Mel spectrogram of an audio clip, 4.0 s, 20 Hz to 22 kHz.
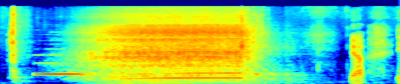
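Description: Makita DLM432 36-volt cordless lawn mower, running on two 18 V batteries, starting up. A short steady tone comes as it switches on, then the blade motor winds up to a steady whir for about a second and a half, then spins down and stops. It starts because both batteries are now fitted; on one battery it would not run.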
